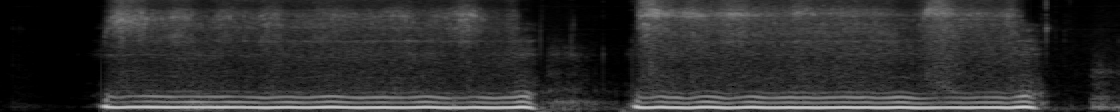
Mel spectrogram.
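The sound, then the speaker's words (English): A human voice imitates a cicada's weakening autumn song, sung with less and less effort as its life nears the end: two long, steady, buzzy drones of about two seconds each, separated by a brief pause, fairly loud with a hissy edge. “When autumn comes, they sing with less and less effort as their life is approaching the end, like this.”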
